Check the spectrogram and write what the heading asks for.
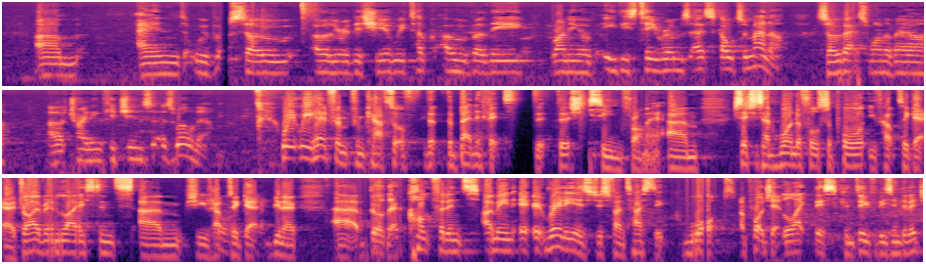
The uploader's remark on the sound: live from Caffi Cyfle 12/11 12-1pm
